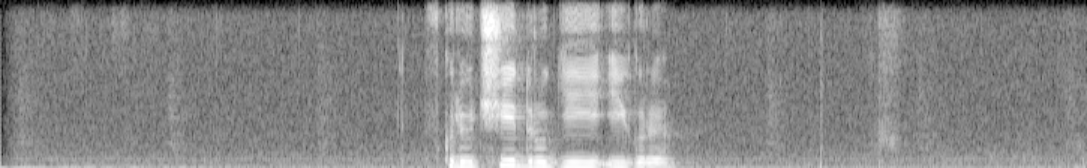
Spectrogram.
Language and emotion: Russian, neutral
